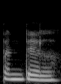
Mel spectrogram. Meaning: nipple
- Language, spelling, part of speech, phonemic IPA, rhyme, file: Javanese, ꦥꦼꦤ꧀ꦛꦶꦭ꧀, noun, /pənʈel/, -el, Jv-penthil.ogg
